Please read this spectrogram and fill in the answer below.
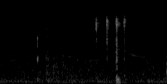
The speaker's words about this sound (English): who's typing? Sorry, that's me. Okay, I'm sorry. That was aggressive. Do I really type that loud? It's pretty loud. It is kind of.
